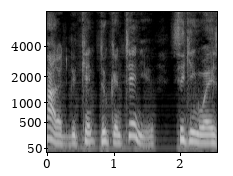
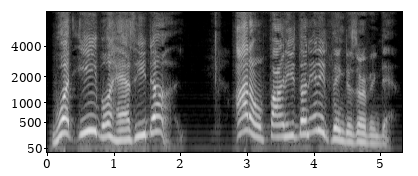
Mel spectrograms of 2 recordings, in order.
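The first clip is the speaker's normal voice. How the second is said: higher-pitched, emphatic protest; protesting Pilate; 7 semitones higher, 3 dB louder than usual. A narrator's reading. Pilate pleads Jesus' case to the crowd, protesting. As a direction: challenge them, pitched up and insistent.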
